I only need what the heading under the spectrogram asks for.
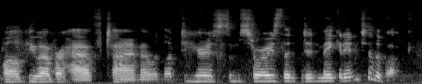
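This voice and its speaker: A man's voice: mid-range voice, a little fast. Man flirting in character. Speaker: player. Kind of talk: in-character tabletop role-play.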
